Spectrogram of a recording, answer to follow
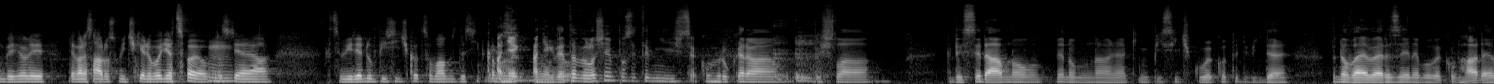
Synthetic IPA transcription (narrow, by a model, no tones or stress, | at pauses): mbjɛʒɛlɪdɛvaɾɛsaːt̪osmɪt͡ʃkɪnɛboɲɛt͡sojopɾoscɛjaː | xt͡sɪmiːt̪jɛdnopiːsit͡ʃkot͡somaːmzdɛsiːt̪kaɲɛaɲɛɡdɪjɛt̪ovɪloʒɛɲɛpo̞zɪt̪ɪvɲiːɡdɪʃsɪja̰koɦɾukt̪ɛɾaːvɪʃla | ɡ̥dɪsɪdaːvno̞jɛno̞mnaɲɛakiːmpiːsiːt͡ʃkujakot̪ɛcviːdɛ | vnovɛːvɛɾzɪnɛbojakovɦaːdɛː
